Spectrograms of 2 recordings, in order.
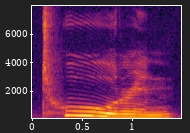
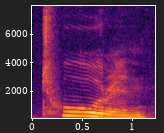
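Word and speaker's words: Túrin: be pronounced oo, like Turin. So you always want that oo sound. Tuna is tuna. So it's just as you would say tuna, tuna, Huron, Turin, Tur.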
